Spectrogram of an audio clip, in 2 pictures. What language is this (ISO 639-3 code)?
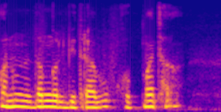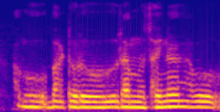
nep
